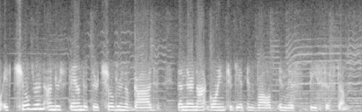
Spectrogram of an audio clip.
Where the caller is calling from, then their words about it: Eau Claire, Wisconsin, United States; Here, I'm calling you from Eau Claire.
